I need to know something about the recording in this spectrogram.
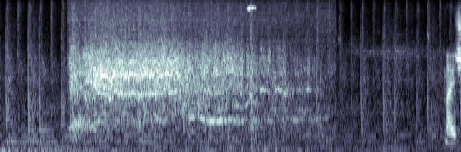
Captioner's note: car tyre screeching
